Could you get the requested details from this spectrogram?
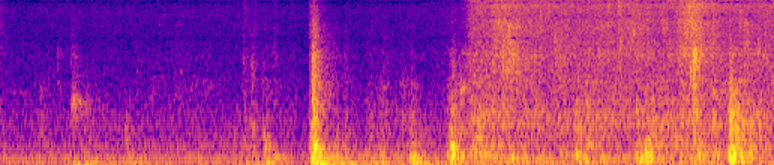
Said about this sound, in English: Throw the eggshells away, wash my hands.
